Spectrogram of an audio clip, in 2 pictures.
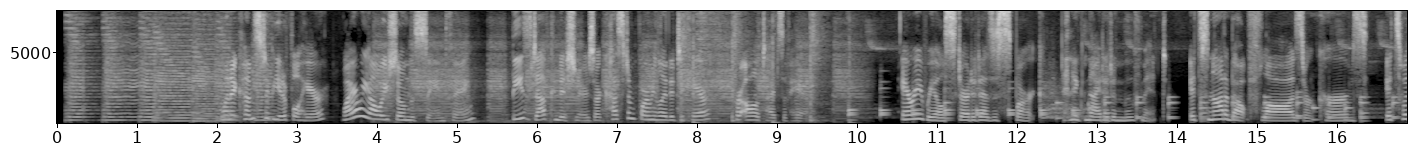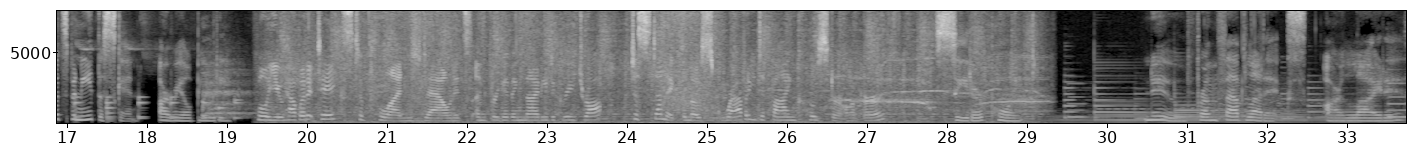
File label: Commercial English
